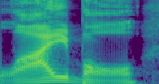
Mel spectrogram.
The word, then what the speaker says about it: Laible: game is that Junior College walk on Dylan libel I believe that's how you pronounce his last name l-a-i-b-l-e well apparently he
